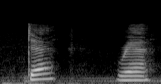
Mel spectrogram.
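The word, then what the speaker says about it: дерево: You know, in the Russian language, the word tree is spelled D-E-R-E-V. R-E-V-O. De-re-vo.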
